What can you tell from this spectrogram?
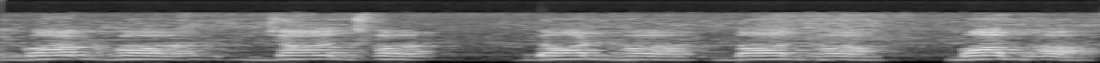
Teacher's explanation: এইগুলো একটু বেশি কাঁপে, এই জন্য এগুলাকে আমরা বলবো ঘোষ ধ্বনি।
